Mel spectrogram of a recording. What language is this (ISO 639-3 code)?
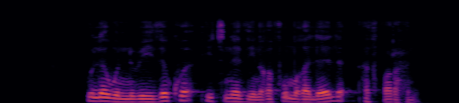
kab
